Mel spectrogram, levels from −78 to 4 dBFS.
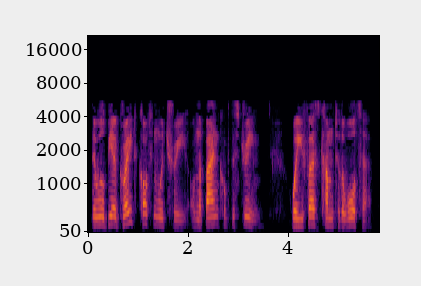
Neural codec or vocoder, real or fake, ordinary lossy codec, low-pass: none; real; MP3, 24 kbps; 5.4 kHz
